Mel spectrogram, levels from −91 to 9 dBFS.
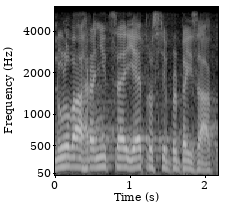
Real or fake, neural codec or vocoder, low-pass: real; none; 5.4 kHz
